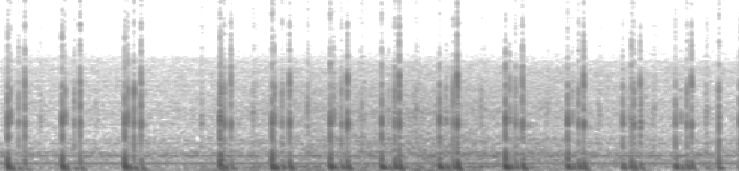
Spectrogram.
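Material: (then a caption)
Paperboard. Fingernails tap irregularly on a small, rigid, hollow, matte-black rectangular cardboard box that is held tilted. The result is a patter of short, sharp clicks with a dull, hollow low thump, over a faint steady low hum.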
